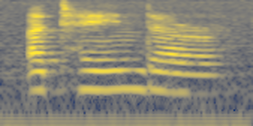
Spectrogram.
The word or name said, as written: attainder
